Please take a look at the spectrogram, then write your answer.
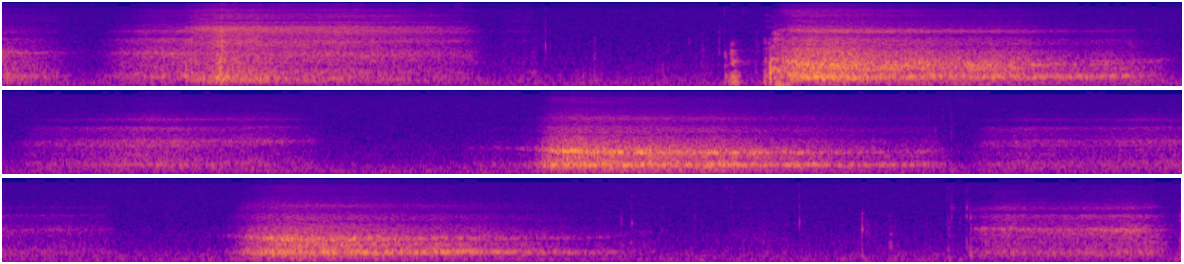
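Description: Heavy breathing after a set of squats, with deep gasping breaths in and out in slow repeated cycles. The breaths are close, with short pauses between them.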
